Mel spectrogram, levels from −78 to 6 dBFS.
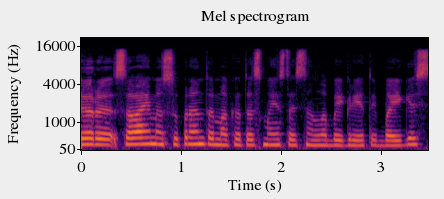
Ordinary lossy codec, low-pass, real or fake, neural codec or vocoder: AAC, 64 kbps; 14.4 kHz; real; none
